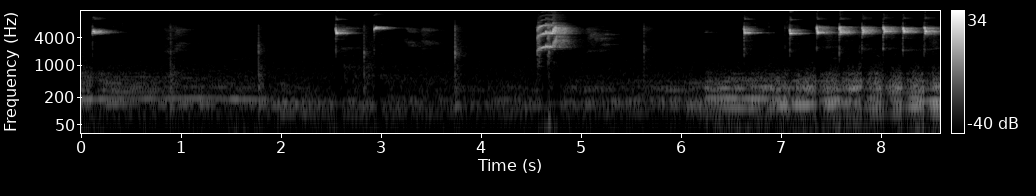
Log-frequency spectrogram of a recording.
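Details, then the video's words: Provoked fighter lovebird reacting to a rival, giving scattered sharp high squeaks and one harsh screech, then a closing series of quick repeated piercing notes over faint room noise. "Terpancing Emosi Begitu Lihat Lawan, Lovebird Fighter ini Langsung Narung"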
